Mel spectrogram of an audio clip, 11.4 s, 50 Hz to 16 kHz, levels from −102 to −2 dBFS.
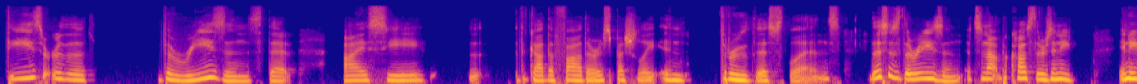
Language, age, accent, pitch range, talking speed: English, 40-59, American, 170-205 Hz, 150 wpm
